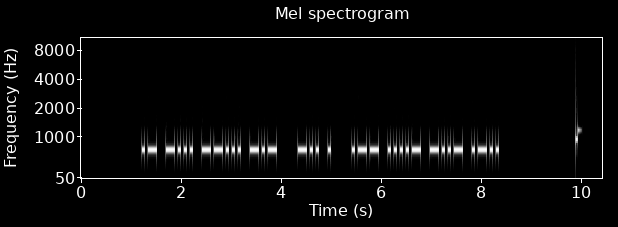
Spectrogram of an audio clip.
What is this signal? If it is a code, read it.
Morse code, heard as a keyed tone, about 21 wpm, 700 Hz. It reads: AB7K DE W4XL
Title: USA Callsign DE Callsign - 4 Characters - 20wpm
